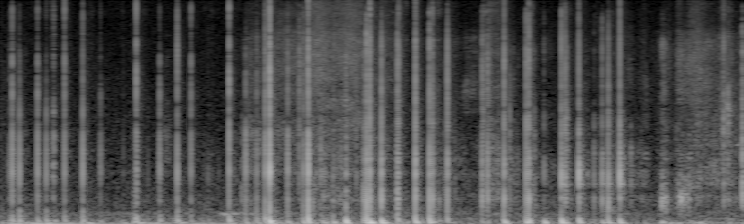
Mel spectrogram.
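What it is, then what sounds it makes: Patent faux leather handbag, tapped and scratched. Fingertips and nails scratch and tap the glossy surface of a hollow floral-print patent faux leather (vinyl) handbag and its black patent strap near the metal buckle. Many quick, dry taps and clicks sound close up, with crinkly, bright scratching between them and a soft low thump beneath.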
